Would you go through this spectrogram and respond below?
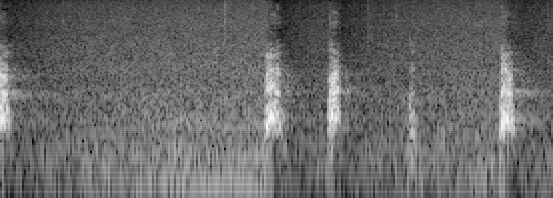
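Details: Short, clipped barks from a dog directed at a statue in Yasui Valley, Kochi Prefecture, Japan, four or five in a few seconds, one softer, against a continuous hiss of flowing water.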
